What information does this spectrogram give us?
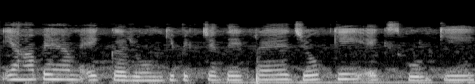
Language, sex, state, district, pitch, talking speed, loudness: Hindi, female, Gujarat, Gandhinagar, 195 Hz, 190 wpm, -16 LUFS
